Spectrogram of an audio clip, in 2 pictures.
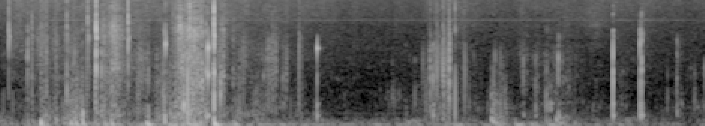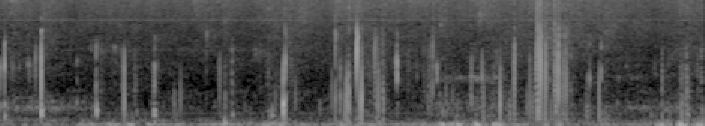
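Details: Own stomach: gurgling, bubbling rumbles with irregular clicks and pops as gas and fluid move; ordinary bowel sounds (borborygmi).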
